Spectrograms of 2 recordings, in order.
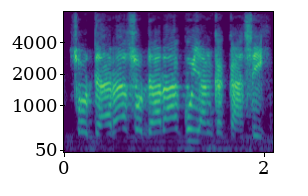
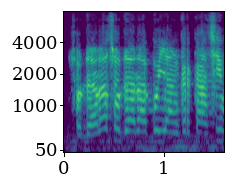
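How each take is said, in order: First: It is read slowly and deliberately. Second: It is read at a normal pace.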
